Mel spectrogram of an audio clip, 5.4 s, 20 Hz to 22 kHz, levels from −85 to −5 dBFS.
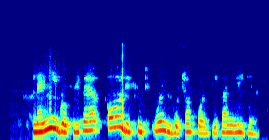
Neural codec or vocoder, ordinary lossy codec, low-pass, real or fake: none; AAC, 48 kbps; 7.2 kHz; real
